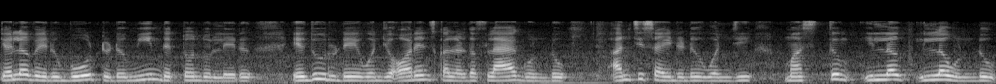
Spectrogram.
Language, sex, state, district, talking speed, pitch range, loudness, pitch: Tulu, female, Karnataka, Dakshina Kannada, 115 wpm, 175-210 Hz, -15 LUFS, 185 Hz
